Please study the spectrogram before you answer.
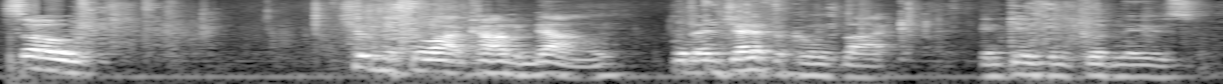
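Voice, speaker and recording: A man's voice: medium pitch, moderate pace, slight background noise. A man narrating a comedy tabletop game as game master, loose and playful. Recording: echoey room, far off the mic.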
